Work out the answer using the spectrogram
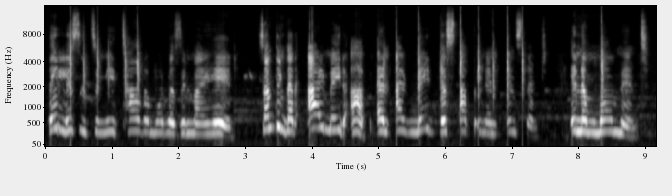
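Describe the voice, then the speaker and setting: High-voiced South African woman storyteller. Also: unhurried, over loud music, low-quality recording. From rural South Africa. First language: Northern Sotho (Lobedu). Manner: chatty, addresses viewers directly with rhetorical questions. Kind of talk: direct-to-camera personal vlog.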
